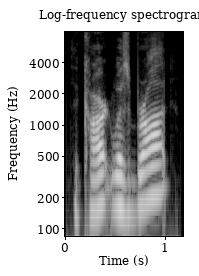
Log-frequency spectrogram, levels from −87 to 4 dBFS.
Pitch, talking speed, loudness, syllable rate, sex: 165 Hz, 205 wpm, -15 LUFS, 4.4 syllables/s, male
